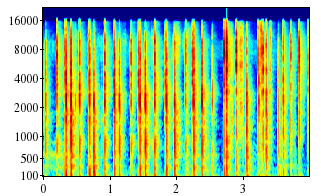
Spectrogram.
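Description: Long black nails tap quickly on the back of a marble-print plastic phone case fitted with a pop grip. About 27 sharp, bright clicks come in a rapid, uneven stream with almost no low end, each stopping dead with no ring.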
